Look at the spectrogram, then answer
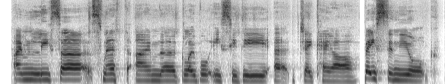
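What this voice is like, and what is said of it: British accent. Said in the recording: “I have a British accent”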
